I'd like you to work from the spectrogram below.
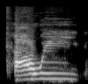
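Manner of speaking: Kawi, said loud with a wrong "ah" vowel; the guess Kawi with a broad "ah" in place of Kiwi's "ee"; mispronounced Kiwi. Shown as a demonstration. Fumbling the word for New Zealanders, says Kawi loud and wrong. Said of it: "I can never say it right".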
